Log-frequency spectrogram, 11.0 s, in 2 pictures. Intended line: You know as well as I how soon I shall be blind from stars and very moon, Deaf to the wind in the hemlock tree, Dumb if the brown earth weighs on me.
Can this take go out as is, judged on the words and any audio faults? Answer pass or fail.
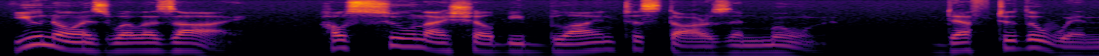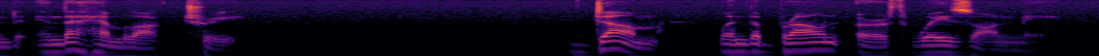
fail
